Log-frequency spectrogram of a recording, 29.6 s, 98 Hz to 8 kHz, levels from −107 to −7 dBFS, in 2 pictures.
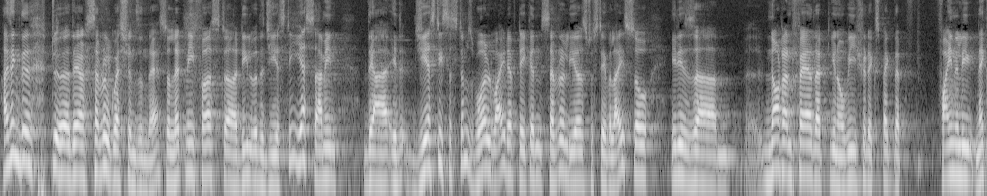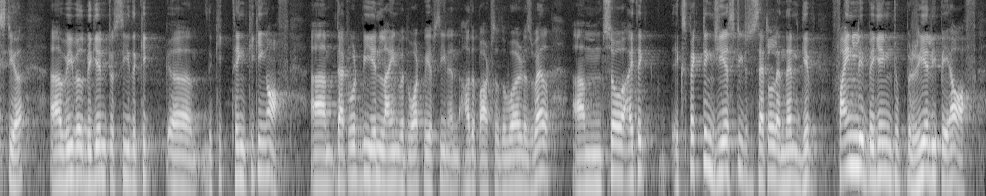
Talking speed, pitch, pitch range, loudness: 205 wpm, 145 Hz, 130-155 Hz, -24 LUFS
